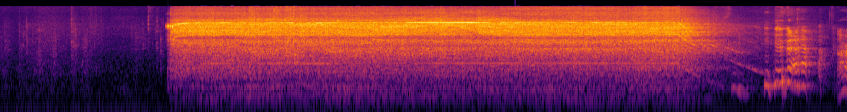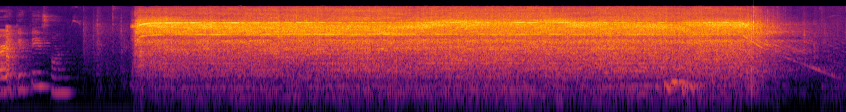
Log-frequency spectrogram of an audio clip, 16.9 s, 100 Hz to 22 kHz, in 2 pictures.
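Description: Dyson DC59 Motorhead cordless stick vacuum running on carpet through its motorized floor head: a loud, steady whine with a high tone that switches on abruptly about two seconds in. It winds down about seven seconds in when the trigger is released, then switches on again sharply about ten seconds in.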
